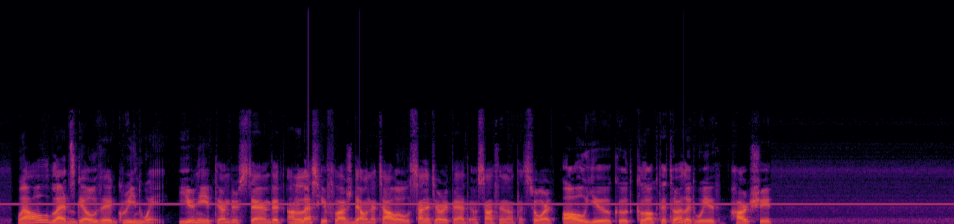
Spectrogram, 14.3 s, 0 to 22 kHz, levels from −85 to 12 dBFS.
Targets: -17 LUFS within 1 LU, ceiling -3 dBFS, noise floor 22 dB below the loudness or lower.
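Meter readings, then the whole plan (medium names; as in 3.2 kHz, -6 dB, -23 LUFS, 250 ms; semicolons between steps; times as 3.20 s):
dropouts 3; longest dropout 6.4 ms; steady tone 2 kHz; tone level -38 dBFS; loudness -24.5 LUFS; peak level -7.0 dBFS; loudness target -17.0 LUFS
-> interpolate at 4.62/5.39/10.25 s, 6.4 ms; band-stop 2 kHz, Q 30; trim +7.5 dB; peak limiter -3 dBFS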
